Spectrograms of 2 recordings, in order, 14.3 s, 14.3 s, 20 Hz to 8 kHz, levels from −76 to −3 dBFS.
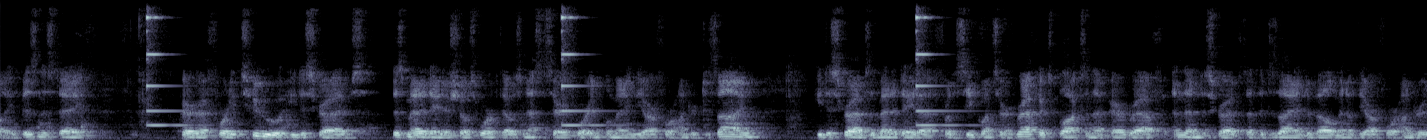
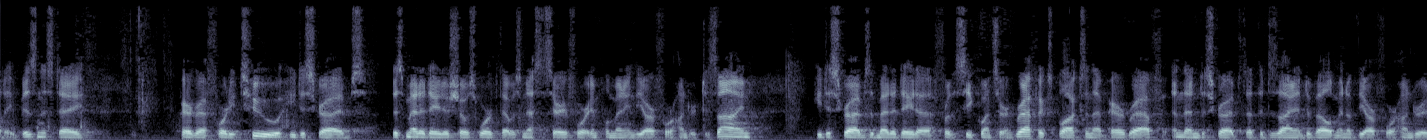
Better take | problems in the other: second | background sound (Glass); 10 dB below the speech // room echo; dies away in 0.7 s

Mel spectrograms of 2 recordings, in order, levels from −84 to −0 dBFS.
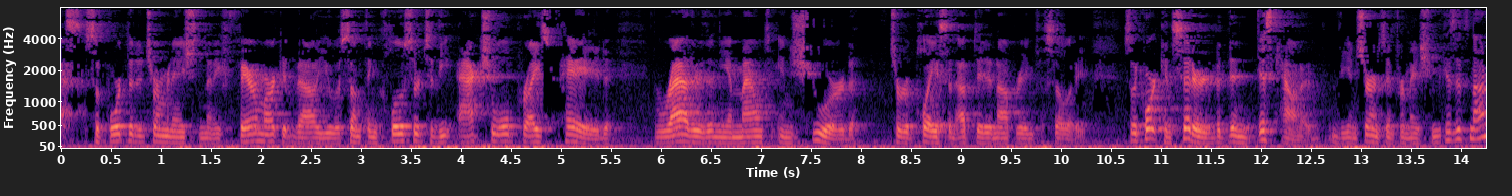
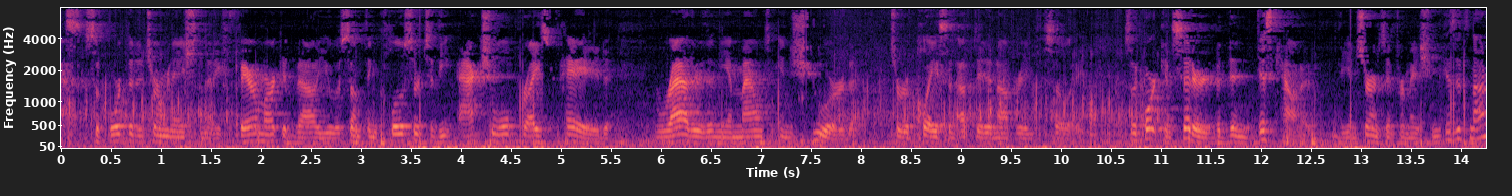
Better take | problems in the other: first | background sound (Boiling); 8 dB below the speech

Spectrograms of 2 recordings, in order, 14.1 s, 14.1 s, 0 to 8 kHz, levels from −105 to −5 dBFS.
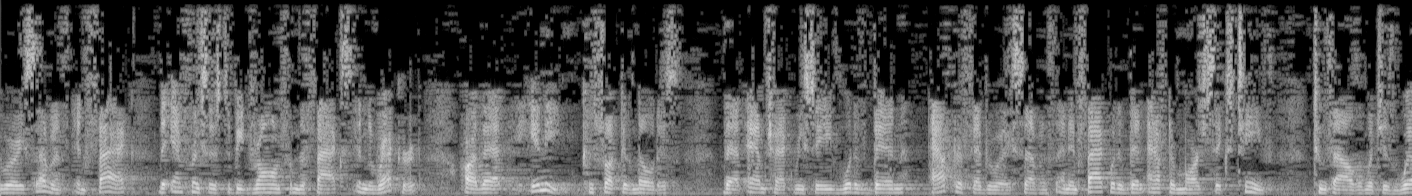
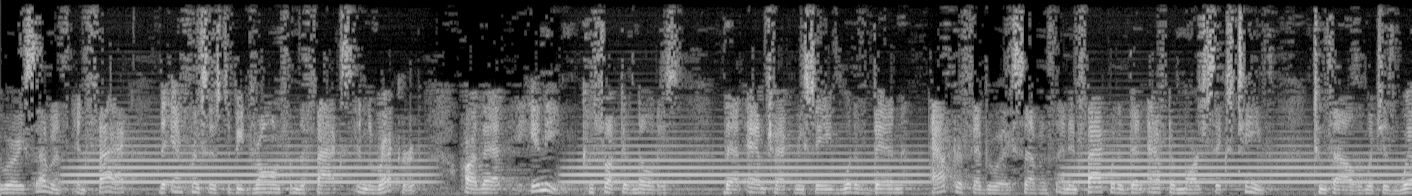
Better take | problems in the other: first | background sound (Brass instrument); as loud as the speech

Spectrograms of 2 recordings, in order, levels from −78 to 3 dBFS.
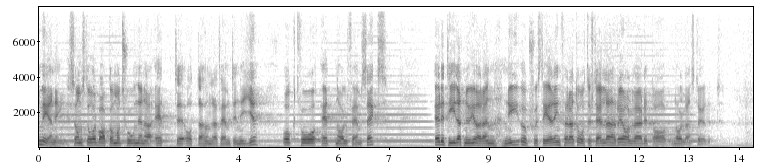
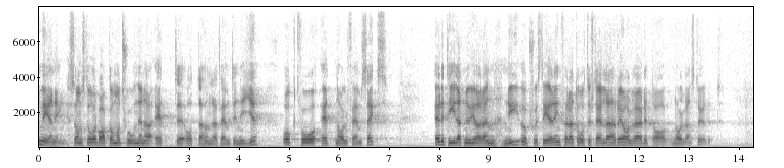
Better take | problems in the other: second | background sound (Bowed string instrument); 16 dB below the speech

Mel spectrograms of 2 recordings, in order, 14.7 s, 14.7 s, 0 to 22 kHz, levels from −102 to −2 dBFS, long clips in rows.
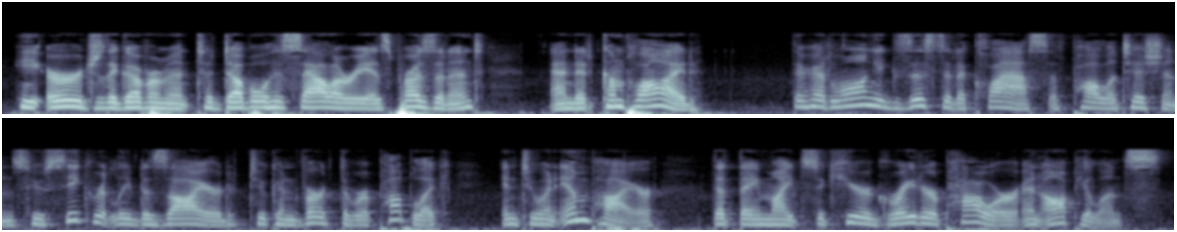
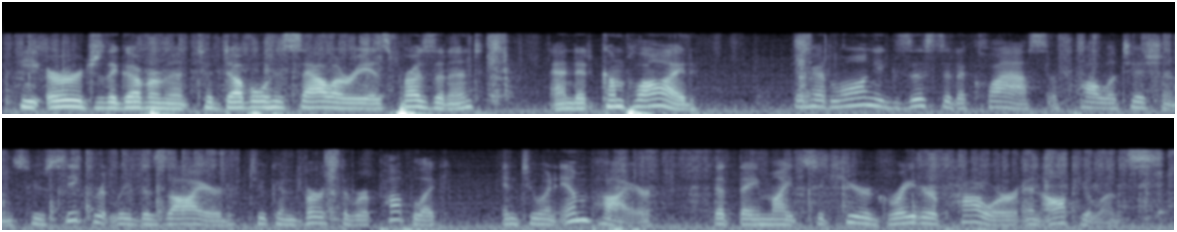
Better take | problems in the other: first | background sound (Engine + Writing); 17 dB below the speech

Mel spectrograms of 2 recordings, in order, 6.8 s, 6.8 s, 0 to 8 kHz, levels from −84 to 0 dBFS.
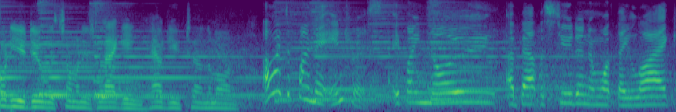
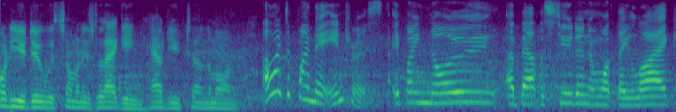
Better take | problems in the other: second | background sound (Harp); 6 dB below the speech

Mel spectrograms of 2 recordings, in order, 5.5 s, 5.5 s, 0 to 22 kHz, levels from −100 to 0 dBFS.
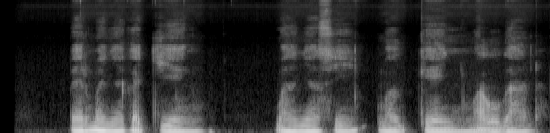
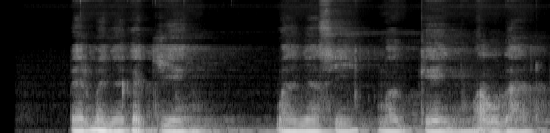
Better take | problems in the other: first | room echo; dies away in 1.4 s

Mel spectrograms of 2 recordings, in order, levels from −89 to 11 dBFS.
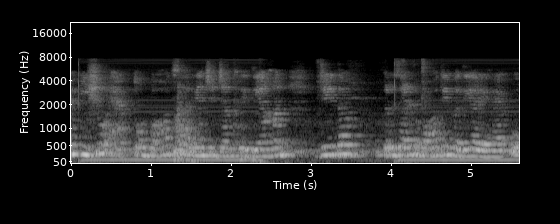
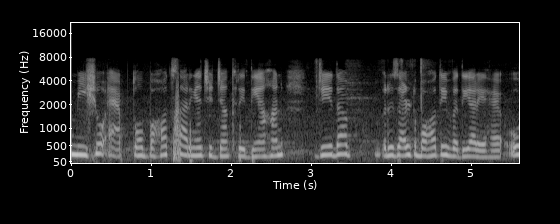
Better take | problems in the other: second | background sound (Domestic sounds, home sounds); 16 dB below the speech // room echo; dies away in 0.6 s

